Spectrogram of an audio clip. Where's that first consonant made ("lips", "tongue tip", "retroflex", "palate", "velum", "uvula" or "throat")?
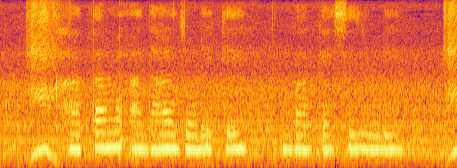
velum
